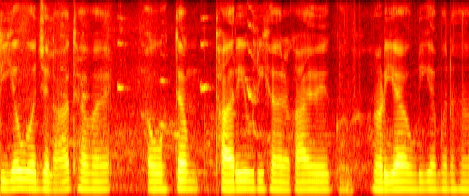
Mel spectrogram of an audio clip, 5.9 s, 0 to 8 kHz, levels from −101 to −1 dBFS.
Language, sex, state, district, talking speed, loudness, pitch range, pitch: Chhattisgarhi, male, Chhattisgarh, Sarguja, 165 wpm, -21 LUFS, 120-125 Hz, 120 Hz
